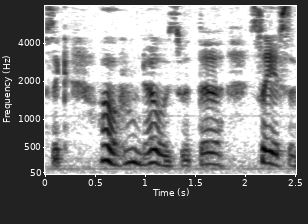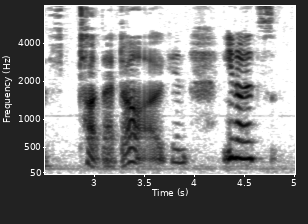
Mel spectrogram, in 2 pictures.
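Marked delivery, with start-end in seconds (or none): 0.6-3.8 dripping sarcasm with mock wonder. Acting out an attitude toward slaves' dogs: sarcastic mock voice. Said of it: "I'm being quite sarcastic".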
